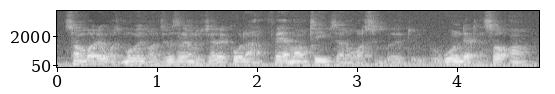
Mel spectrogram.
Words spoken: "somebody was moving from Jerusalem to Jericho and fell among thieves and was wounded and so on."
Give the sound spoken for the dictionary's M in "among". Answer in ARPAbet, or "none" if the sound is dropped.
none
